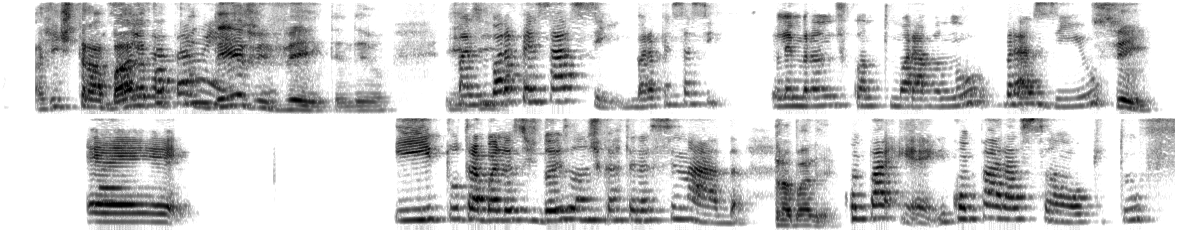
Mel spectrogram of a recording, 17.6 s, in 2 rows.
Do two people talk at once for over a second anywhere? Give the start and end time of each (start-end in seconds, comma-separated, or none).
0.7-2.1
